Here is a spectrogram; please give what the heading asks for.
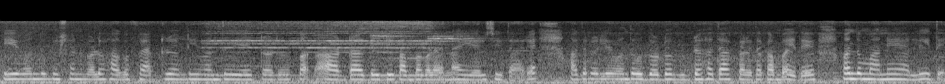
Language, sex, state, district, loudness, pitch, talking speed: Kannada, female, Karnataka, Bellary, -16 LUFS, 225 Hz, 135 wpm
